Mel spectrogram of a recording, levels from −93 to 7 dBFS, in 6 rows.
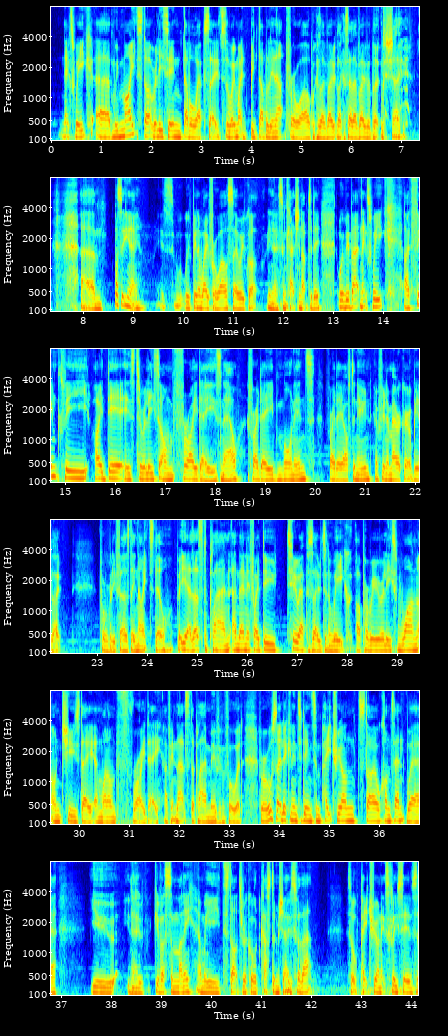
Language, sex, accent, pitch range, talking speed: English, male, British, 125-145 Hz, 195 wpm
